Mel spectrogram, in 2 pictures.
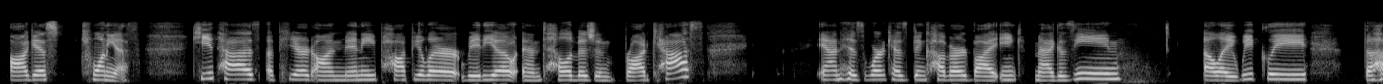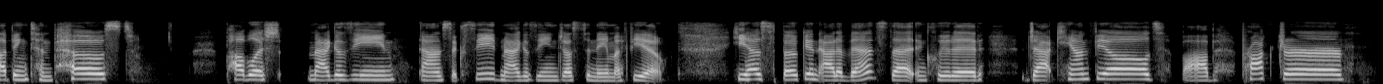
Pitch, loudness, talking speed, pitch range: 215 Hz, -17 LUFS, 100 wpm, 200-245 Hz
